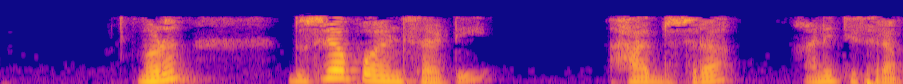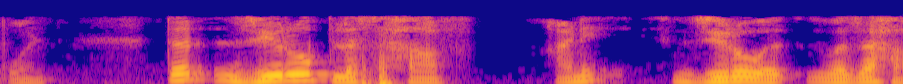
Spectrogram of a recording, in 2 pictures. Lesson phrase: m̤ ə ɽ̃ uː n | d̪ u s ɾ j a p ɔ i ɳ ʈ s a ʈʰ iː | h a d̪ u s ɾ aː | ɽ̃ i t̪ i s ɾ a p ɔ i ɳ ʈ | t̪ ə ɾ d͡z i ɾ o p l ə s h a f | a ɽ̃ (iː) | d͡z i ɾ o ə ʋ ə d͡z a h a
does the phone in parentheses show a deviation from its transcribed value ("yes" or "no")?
yes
